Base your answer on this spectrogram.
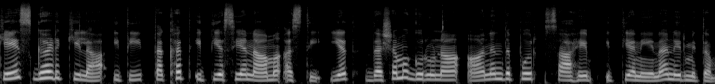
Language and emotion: Sanskrit, neutral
